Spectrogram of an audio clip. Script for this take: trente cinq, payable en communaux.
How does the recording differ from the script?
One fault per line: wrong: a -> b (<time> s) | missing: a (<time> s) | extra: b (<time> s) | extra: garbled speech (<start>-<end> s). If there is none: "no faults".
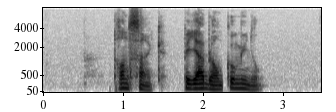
no faults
